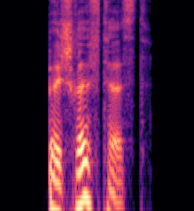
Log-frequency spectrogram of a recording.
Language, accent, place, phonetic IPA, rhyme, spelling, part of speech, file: German, Germany, Berlin, [bəˈʃʁɪftəst], -ɪftəst, beschriftest, verb, De-beschriftest.ogg
- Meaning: inflection of beschriften: 1. second-person singular present 2. second-person singular subjunctive I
